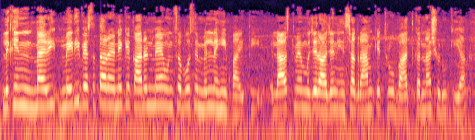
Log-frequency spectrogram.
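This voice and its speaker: A woman with a fairly high voice gives a detailed, earnest account in an interview. She speaks unscripted, outdoors in a city, with faint background noise. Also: little pitch movement, normal speed, bright, forceful tone. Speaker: interviewee telling her own account.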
